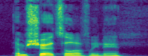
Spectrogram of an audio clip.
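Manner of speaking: ordinary delivery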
